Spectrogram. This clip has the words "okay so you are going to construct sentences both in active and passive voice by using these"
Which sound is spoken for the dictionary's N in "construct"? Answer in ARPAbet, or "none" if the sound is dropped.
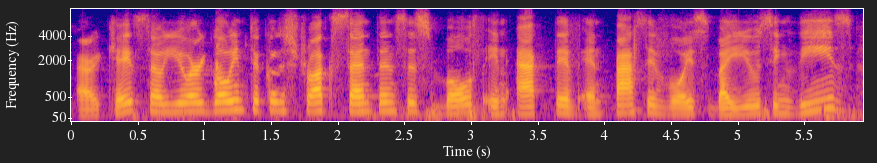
N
